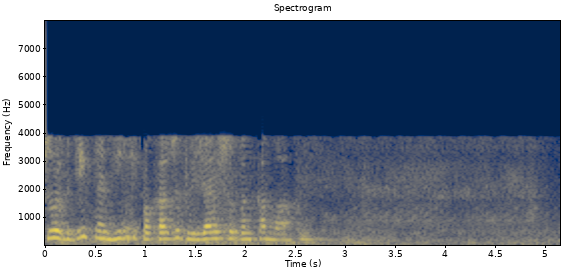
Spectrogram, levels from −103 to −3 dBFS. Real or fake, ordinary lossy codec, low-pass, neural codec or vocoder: fake; AAC, 16 kbps; 7.2 kHz; codec, 16 kHz, 1.1 kbps, Voila-Tokenizer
